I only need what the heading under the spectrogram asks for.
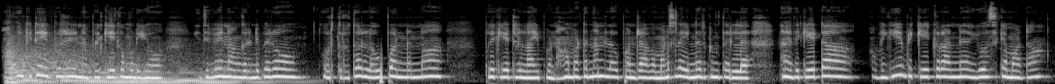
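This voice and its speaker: A woman voicing a lovesick young woman in an animated cartoon, speaking in a worried, hesitant way. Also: extremely high pitch, fast, faint music behind. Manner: worried, hesitant, tearful pleading.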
